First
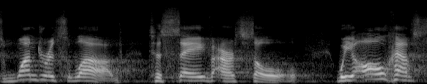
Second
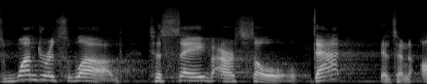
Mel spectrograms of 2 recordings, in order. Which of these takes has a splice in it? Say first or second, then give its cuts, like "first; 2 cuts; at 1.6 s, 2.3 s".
second; 1 cut; at 3.1 s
